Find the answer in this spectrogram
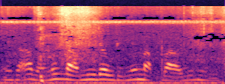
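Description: A person's voice murmuring softly in one drawn-out, wavering sound, much quieter than the talk around it, over a steady thin high-pitched tone.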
